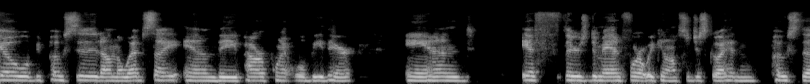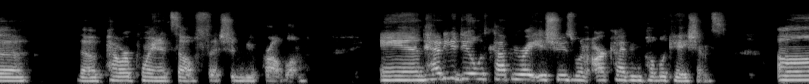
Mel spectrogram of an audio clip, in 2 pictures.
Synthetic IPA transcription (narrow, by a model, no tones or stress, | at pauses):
oʊwɪlˠbipʰoʊstɪɾn̩ðəwɛbsaɪɾɨ̃nðɨpʰaʊə˞pʰɔ̃ɪ̃nʔwɪlˠbiðə˞ | ʔɨ̃n | ɪfðə˞zdɨmæ̃nd̥fə˞ɨt̚wikɨ̃nɔlˠsoʊd͡ʒʌsɡ̥oʊɨɦɛɾn̩pʰoʊst̪̚ðɨ | ðəpʰaʊə˞pʰɔ̃ɪ̃ɾ̃ɨtsɛlˠfðɨ̰tʃʊdⁿn̩b̥iɨpʰɹ̥ɑ̰blə̰̃m | ɨ̃nɦaʊɾɨjɨdilˠwəð̥kʰɑpiɹaɪɾɪʃʉzwə̃nʔɑ̰ɹkʰaɪvɪ̃ŋpʰʌbləkʰeɪʃɨ̰̃nz̥ | ʔʌ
